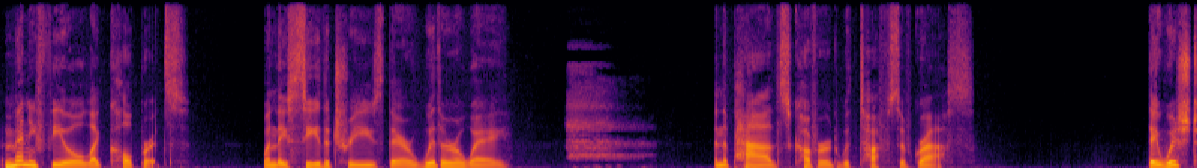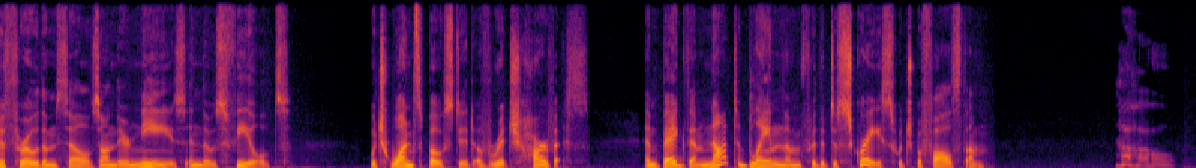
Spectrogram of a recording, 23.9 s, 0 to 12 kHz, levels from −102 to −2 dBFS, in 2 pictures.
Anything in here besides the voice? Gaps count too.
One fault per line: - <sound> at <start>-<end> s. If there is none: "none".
- sigh at 5.6-6.6 s
- laugh at 23.1-23.7 s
